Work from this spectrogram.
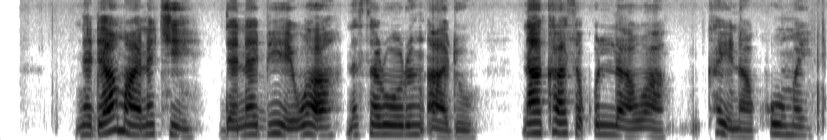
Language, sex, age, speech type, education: Hausa, female, 30-45, spontaneous, tertiary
